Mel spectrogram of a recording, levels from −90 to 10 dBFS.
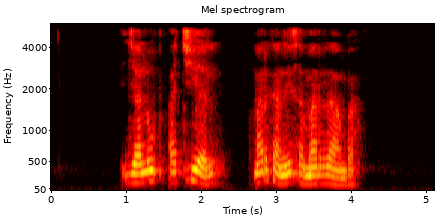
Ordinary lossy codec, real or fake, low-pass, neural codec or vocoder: AAC, 24 kbps; real; 5.4 kHz; none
